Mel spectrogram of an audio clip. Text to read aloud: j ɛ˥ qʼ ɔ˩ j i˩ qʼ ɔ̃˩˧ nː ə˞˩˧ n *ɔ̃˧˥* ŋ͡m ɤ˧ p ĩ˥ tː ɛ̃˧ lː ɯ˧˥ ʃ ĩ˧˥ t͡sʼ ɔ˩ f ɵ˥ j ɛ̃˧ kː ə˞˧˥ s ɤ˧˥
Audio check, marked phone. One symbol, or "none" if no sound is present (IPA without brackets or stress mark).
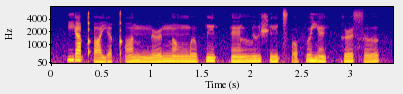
ɔ̃˧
